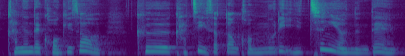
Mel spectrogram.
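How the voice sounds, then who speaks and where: A middle-aged woman pastor sharing a personal testimony in an earnest, storytelling way, dropping into soft whispers when she quotes her prayers. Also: mid-range voice. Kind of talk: testimony sermon.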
